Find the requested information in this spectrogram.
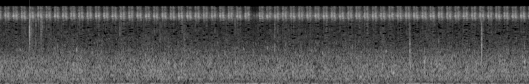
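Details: Crickets chirping at night near a river in a fast, regular high-pitched pulse, with flowing water beneath and sharp crackles from a campfire.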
